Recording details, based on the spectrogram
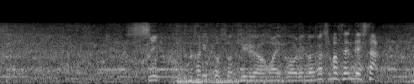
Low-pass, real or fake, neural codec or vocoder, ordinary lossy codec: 7.2 kHz; fake; codec, 24 kHz, 6 kbps, HILCodec; none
